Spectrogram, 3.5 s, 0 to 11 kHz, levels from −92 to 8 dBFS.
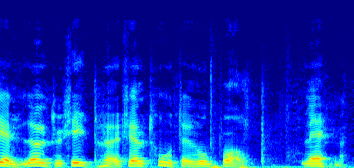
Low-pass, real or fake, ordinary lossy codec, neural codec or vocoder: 9.9 kHz; fake; none; codec, 44.1 kHz, 3.4 kbps, Pupu-Codec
